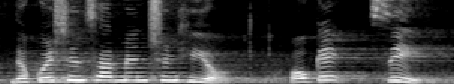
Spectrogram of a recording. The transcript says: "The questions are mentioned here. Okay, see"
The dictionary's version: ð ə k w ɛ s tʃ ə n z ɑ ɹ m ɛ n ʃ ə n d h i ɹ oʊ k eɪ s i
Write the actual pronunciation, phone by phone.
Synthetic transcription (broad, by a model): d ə k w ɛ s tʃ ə n s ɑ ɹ m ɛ n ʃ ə n h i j oʊ k eɪ s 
